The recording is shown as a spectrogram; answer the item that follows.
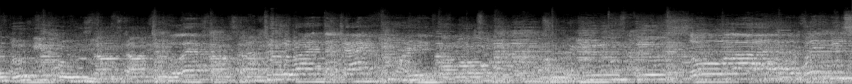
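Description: Small acoustic string band playing a swing tune live: an upright double bass moves between notes beneath steadily strummed acoustic guitar chords, with a melody line on top.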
